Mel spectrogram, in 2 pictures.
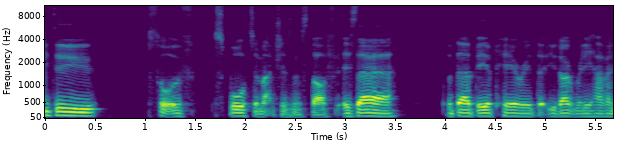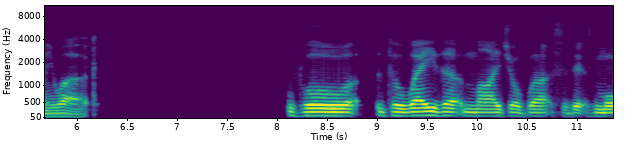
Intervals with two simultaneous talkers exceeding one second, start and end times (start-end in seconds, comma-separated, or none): none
